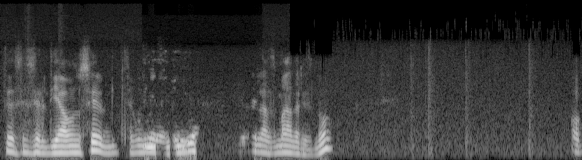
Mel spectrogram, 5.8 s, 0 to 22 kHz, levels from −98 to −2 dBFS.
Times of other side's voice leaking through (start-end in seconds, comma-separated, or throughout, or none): 1.43-1.47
